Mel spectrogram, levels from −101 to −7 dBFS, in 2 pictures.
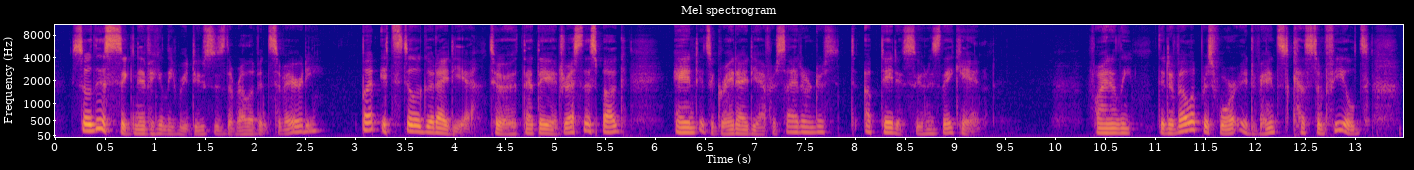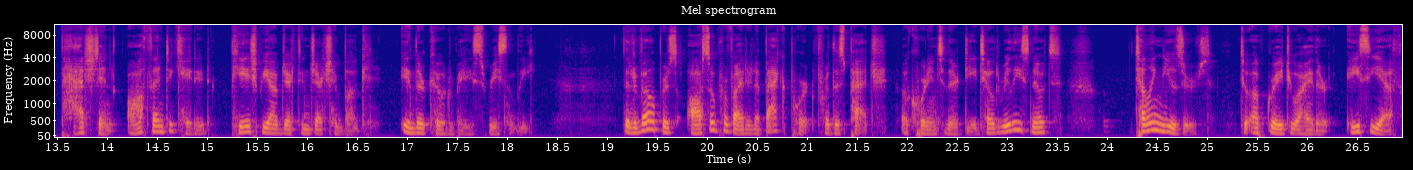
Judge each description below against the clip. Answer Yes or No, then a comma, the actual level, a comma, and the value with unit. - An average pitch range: No, wide, 6.4 semitones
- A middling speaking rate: Yes, average, 165 wpm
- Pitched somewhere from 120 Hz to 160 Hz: Yes, medium, 140 Hz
